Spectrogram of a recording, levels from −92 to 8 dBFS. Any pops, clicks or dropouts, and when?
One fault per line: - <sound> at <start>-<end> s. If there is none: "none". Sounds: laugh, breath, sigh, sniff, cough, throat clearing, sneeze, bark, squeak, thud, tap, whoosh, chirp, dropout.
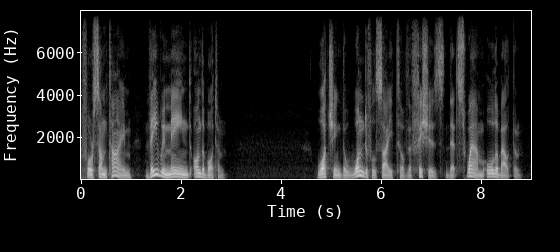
none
